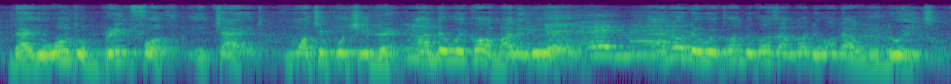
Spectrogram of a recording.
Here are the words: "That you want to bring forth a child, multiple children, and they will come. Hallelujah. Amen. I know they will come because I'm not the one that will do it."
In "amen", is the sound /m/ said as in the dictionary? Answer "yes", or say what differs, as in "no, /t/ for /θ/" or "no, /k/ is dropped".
no, /m/ is dropped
